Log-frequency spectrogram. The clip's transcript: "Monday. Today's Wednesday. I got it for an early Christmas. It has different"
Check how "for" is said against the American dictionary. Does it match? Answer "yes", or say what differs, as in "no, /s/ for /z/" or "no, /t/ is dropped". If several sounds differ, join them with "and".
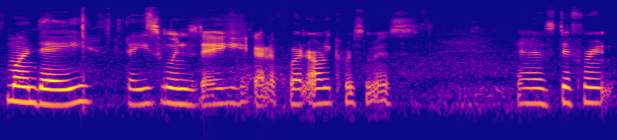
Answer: no, /p/ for /f/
